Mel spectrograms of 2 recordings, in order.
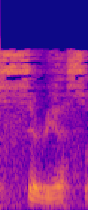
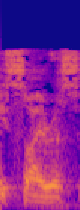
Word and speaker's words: Sirius: what you guys would pronounce as Sirius, or we say Cyrus, I think you say Sirius.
